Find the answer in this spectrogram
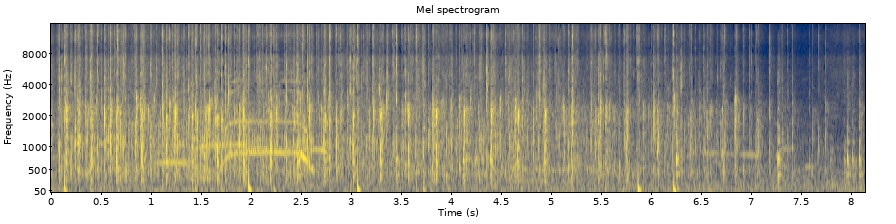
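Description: Audience in the stands applauding, with a few voices cheering in the first half, thinning out near the end.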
